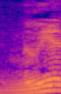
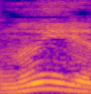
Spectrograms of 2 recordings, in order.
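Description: First: A quick y glide runs straight into e. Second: A full separate i vowel comes before e. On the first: The speaker calls it right. "ぬいえじゃなくて、ぬえっていうね" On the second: The speaker calls it wrong. "どうしてもみんな、ぬいえ、ぬいえって言っちゃうんですけど"

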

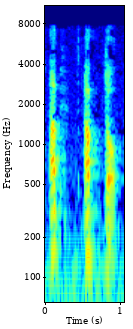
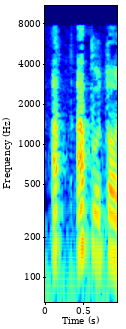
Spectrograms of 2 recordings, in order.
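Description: First: The p is unreleased, with lips closed. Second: The p is followed by a full vowel. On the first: The speaker calls it right. "ちっちゃく書くアイヌ語の特殊な発音です。" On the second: The speaker calls it wrong. "アプトでなく"

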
